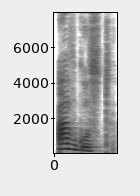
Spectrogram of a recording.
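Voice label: "август", Komi, female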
